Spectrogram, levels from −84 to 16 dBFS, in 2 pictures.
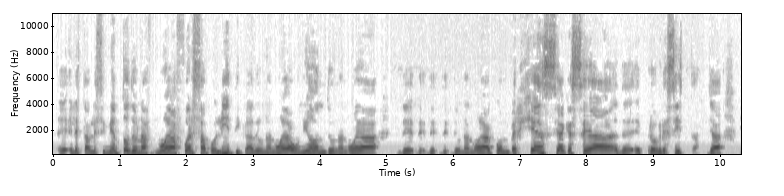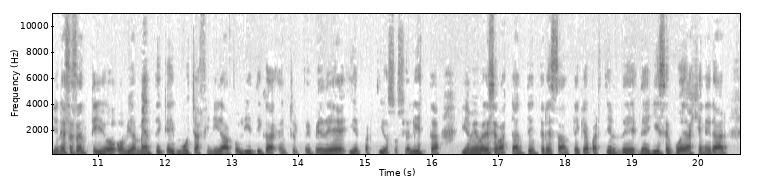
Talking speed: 175 wpm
